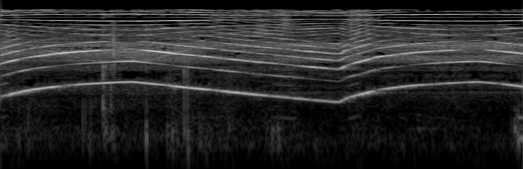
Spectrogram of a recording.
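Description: A toy vehicle siren from a plush toy wails, sweeping up and down in pitch continuously, loud and clear with no other sounds.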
